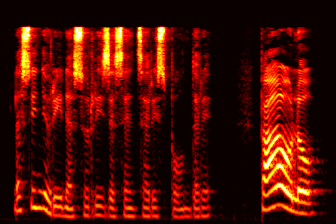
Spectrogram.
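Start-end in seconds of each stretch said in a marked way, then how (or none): 2.6-3.3 high, loud call from behind a screen; countess shouting. Acted. Countess calling a servant from behind the screen, loud high shout. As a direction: yell the name across the room. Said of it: "gridò la contessa".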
